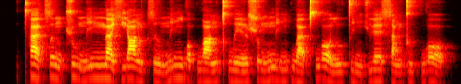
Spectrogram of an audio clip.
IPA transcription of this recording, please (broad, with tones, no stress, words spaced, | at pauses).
t̪ʰä˥˨t͡sɤ˥˨ŋʈ͡ʂu˥˨n̪i˦n n̪ä˥˨ɕjɑ˥˨ŋt͡sɹ̩˨˩ n̪i˦ŋwɔ˨pwɑ˨˦ŋt̪ʰwe˨˦ɪ̯ ʂʊ˨˦ŋn̪i˨˦ŋpwä˨˩ t̪ʰwɔ˥˨ lu˨˦t̪i˨˩ŋɕɥɛ˦ sɑ˨˦ŋt̪u˨˩kwɔ˥˨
